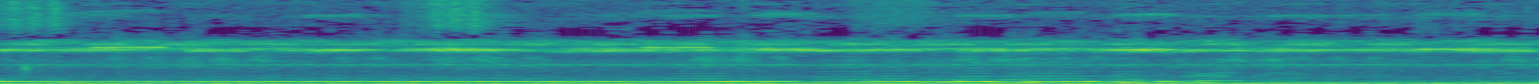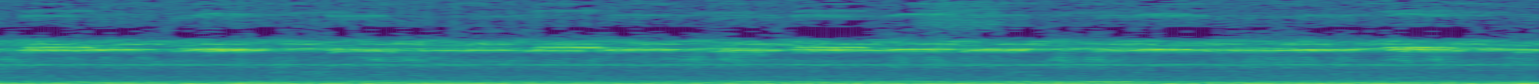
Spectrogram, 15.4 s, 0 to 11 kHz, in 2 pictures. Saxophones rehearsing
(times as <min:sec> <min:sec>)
0:00.0 0:06.4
